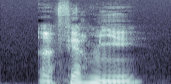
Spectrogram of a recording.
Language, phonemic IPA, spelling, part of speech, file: French, /fɛʁ.mje/, fermier, adjective / noun, Fr-fermier.ogg
- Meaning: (adjective) farmer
